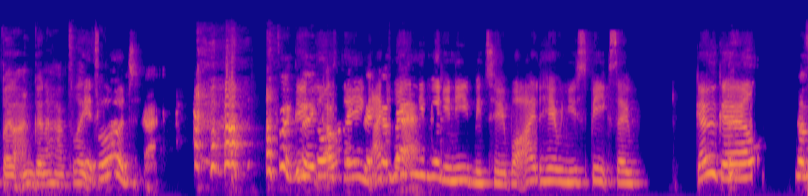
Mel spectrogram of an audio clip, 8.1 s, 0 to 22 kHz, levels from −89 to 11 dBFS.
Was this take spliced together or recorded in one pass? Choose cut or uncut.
cut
